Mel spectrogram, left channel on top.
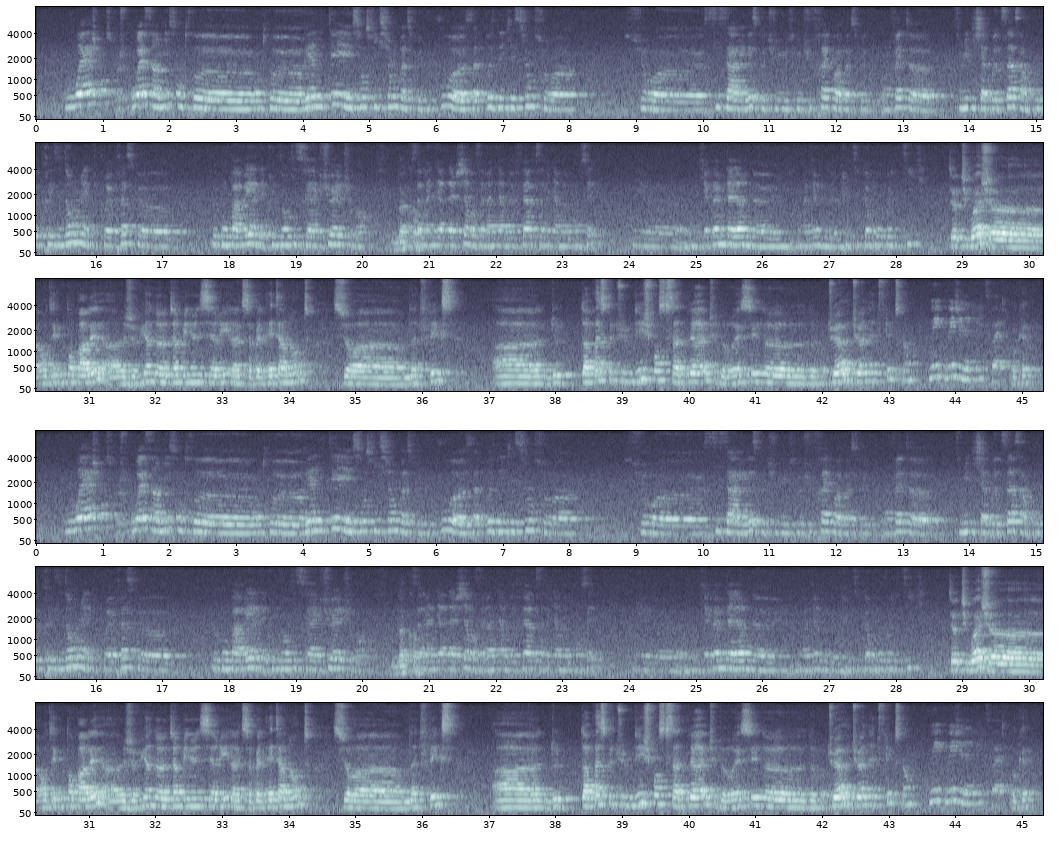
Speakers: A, on the left (about 60°); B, on the right (about 40°).
A: Ouais, je pense, je- ouais, c'est un mix entre, euh, entre réalité et science-fiction parce que du coup, euh, ça te pose des questions sur, euh, sur euh, si ça arrivait, ce que tu, ce que tu ferais, quoi. Parce que, en fait, euh, celui qui chapeaute ça, c'est un peu le président et tu pourrais presque euh, le comparer à des présidents qui seraient actuels, tu vois,
B: D'accord.
A: dans sa manière d'agir, dans sa manière de faire, dans sa manière de penser. Et euh, donc, il y a quand même derrière une, une- on va dire, une critique un peu politique.
B: Tu, tu
A: Et
B: vois,
A: euh,
B: je, euh, en t'écoutant parler, euh, je viens de terminer une série là, qui s'appelle Eternaut sur euh, Netflix. Euh, de- d'après ce que tu me dis, je pense que ça te plairait. Tu devrais essayer de, de voir. Tu as, tu as Netflix, non?
A: Oui, oui, j'ai Netflix, ouais.
B: Ok.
